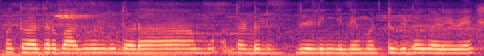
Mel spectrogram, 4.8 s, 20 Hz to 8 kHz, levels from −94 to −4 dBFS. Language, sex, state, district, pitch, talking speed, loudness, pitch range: Kannada, female, Karnataka, Bidar, 210 Hz, 125 wpm, -16 LUFS, 205-215 Hz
